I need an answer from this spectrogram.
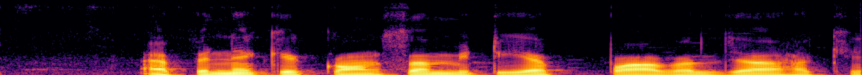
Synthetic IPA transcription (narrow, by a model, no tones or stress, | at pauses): əpnekekɔ̃ːnsamɪʈijapaːʋəld͡ʒaːɦəkʰi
